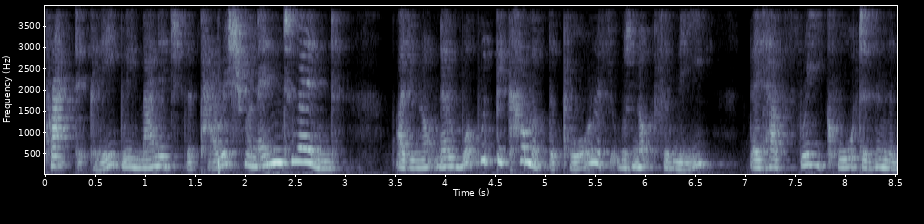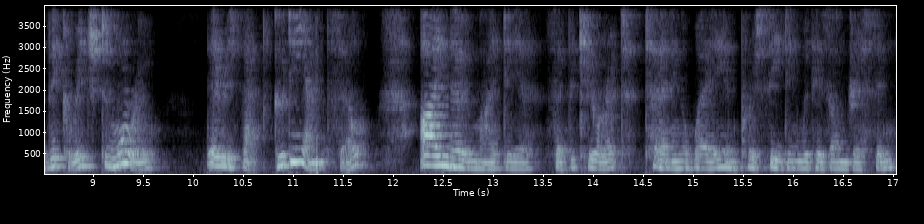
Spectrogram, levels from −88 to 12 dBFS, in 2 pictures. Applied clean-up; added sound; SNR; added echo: neural separator model SepFormer DNS4.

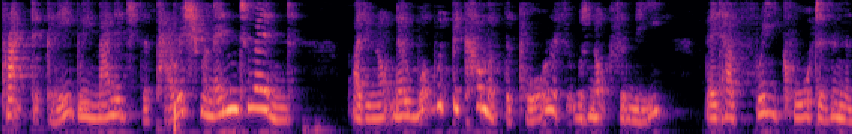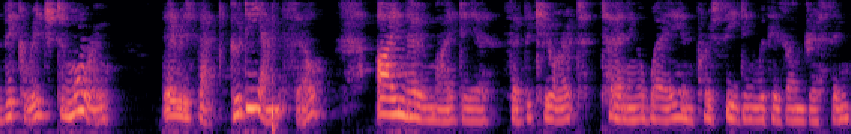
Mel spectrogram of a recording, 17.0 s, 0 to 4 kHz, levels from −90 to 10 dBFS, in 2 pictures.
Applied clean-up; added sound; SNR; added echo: classical method WPE with log-MMSE.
